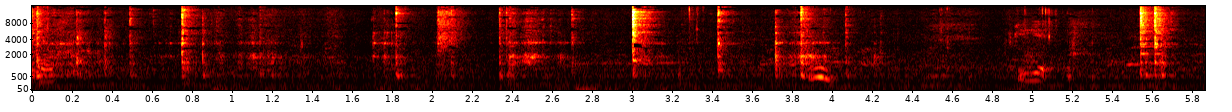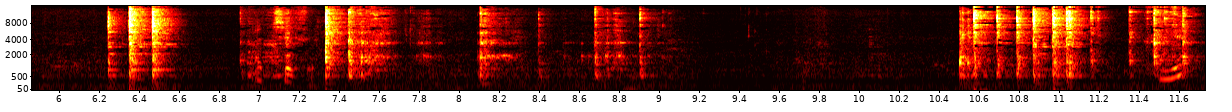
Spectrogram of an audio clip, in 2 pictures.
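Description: Metal slotted spoon scraping and clinking against a frying pan as fried nuts are scooped out and dropped onto rice, in short bursts of clatter with scattered taps between, the longest burst near the end.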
